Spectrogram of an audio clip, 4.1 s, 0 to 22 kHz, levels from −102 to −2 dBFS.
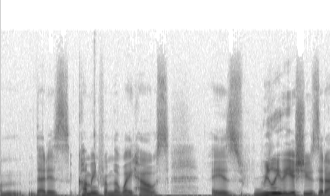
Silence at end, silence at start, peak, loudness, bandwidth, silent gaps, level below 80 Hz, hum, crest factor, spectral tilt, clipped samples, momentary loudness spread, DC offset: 0 s; 0 s; -12 dBFS; -30 LUFS; 14.5 kHz; none; -44 dBFS; none; 18 dB; -5.5 dB/octave; under 0.1%; 19 LU; under 0.1%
